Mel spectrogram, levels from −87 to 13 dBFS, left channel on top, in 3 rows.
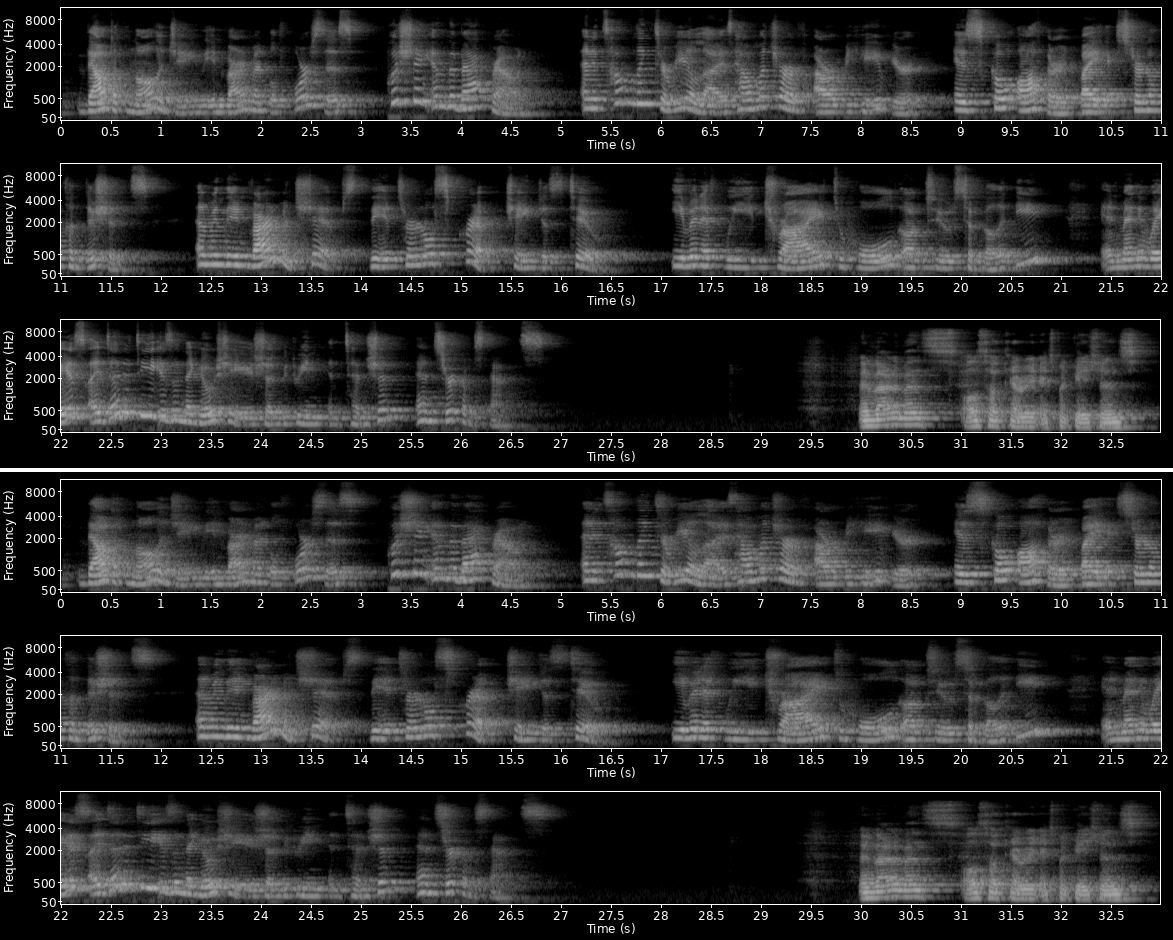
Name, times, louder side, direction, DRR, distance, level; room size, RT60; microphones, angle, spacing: voice 1, 0.2-2.9 3.3-4.6 5.2-8.5 8.9-11.9 12.3-16.4 17.1-20.8 21.4-26.8 29.5-29.6, left 2 dB, 70° left, 3 dB, 2.0 m, -30 dB
voice 2, 30.0-32.8, left 1 dB, 20° left, 5 dB, 0.7 m, -29 dB
18.5 x 7.7 x 4.5 m, 1.1 s
head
